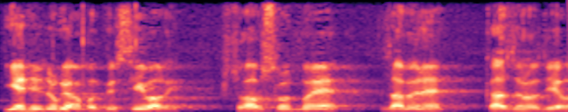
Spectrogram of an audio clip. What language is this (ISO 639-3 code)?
hrv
